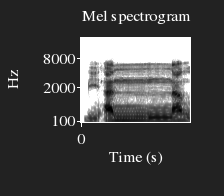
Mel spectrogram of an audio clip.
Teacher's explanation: Bi annallaha yaro. Nah, lo-nya tebal, h-nya tipis, ya-nya tipis, ro-nya tebal.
